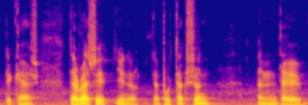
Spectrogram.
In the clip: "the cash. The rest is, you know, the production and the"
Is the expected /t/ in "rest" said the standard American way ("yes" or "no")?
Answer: no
